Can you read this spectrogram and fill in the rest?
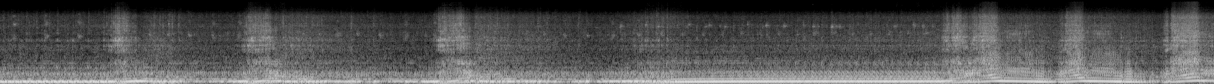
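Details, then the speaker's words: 1991 Jeep Wrangler YJ after catalytic converter delete and new two-chamber Flowmaster-style muffler: sharp revs dropping to steady idle, deep even exhaust note, no rattle, a bit louder than wanted; exhaust sounds healthy. "not too shabby it's a little louder than i really wanted it but hey it's okay i'll live with that but right now i'm not running any catalytic converter straight through that little uh two chamber flowmaster knockoff"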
